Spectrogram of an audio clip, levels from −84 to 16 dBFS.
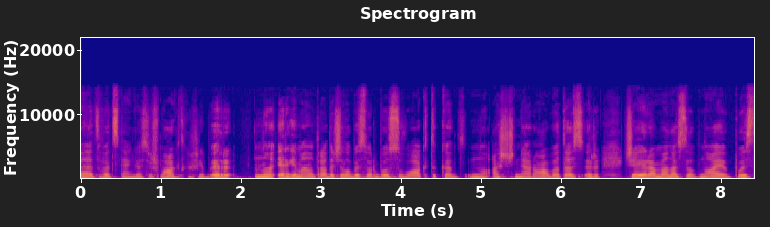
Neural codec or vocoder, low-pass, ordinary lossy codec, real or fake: vocoder, 44.1 kHz, 128 mel bands every 256 samples, BigVGAN v2; 14.4 kHz; AAC, 64 kbps; fake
